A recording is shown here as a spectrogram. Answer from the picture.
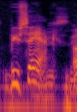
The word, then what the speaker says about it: Busiek: It's Busiek? – Oh, yeah, Kurt Busiek, yeah. – Busiek, okay.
